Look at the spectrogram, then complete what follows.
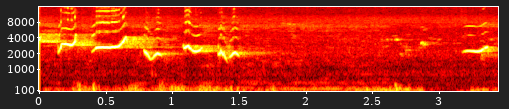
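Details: Kacer lure song meant to get a sulking Oriental magpie-robin singing: a descending series of whistled notes with small dips, then a brief rising whistle, over a low rumbling background.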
